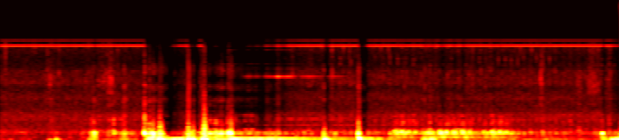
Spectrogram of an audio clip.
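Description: A motor vehicle close by: an engine's steady hum rises about a second and a half in, with several sharp knocks and rattles over it.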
